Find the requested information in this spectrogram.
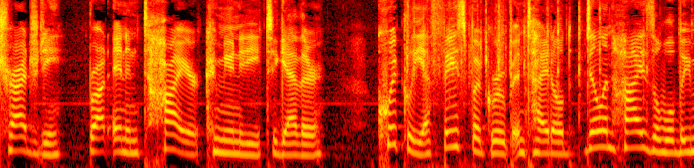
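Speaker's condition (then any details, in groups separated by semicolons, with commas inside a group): No condition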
